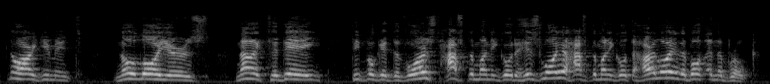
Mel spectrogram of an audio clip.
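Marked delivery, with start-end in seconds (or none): none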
